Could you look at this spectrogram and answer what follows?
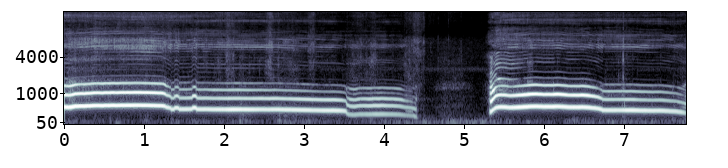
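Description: A dog, a pit bull, lets out long drawn-out howls, loud and close, with falling pitch, breaking off briefly into silence before a second strong howl resumes.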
